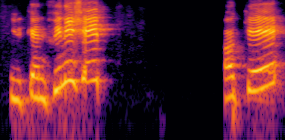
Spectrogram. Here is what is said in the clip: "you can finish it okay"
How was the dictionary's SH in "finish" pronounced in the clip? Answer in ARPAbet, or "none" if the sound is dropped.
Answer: SH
